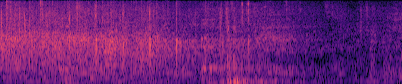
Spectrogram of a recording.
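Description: A theatre audience laughing and chattering, with scattered clapping, and a man's loud laugh into a handheld microphone about two seconds in. The noise dies down after about three seconds.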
